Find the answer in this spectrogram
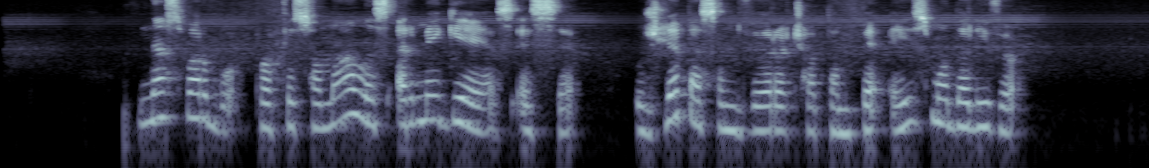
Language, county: Lithuanian, Alytus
